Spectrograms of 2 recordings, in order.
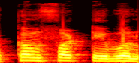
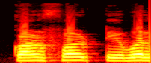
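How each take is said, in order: First: कंफर्टेबल starting with short "kum"; short uh then m in कंफर्टेबल; correct pronunciation. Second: कंफर्टेबल with a full first vowel, "kaan-far-tay-bal"; wrong pronunciation. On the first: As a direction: say कंफर्टेबल as "kum-far-TAY-bal". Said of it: "कंफर्टेबल होता है". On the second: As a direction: open aa at the start of कंफर्टेबल. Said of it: "कंफर्टेबल नहीं होता". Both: Shown as a demonstration.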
